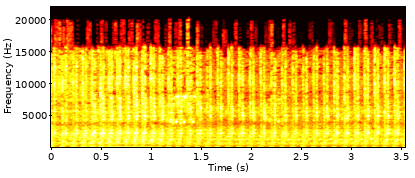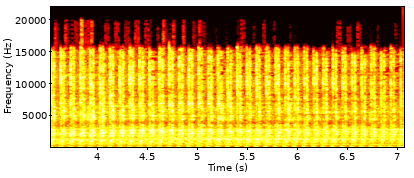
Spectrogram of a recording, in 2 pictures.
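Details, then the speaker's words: 2019 Royal Enfield Bullet 350 single-cylinder at about 3137 km: steady idle thump, three to four beats a second, with a light tick on each beat; ticking traced to low engine oil, service centre added oil. "But still इसमें से एक यड नॉज आने लगी थी engine से यहां से कुछ cut cut cut cut cut cut ठक ठक ठक ठक की आवाज आ रही थी कुछ इस तरह की आप सुन सकते हैं वीडियो में"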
